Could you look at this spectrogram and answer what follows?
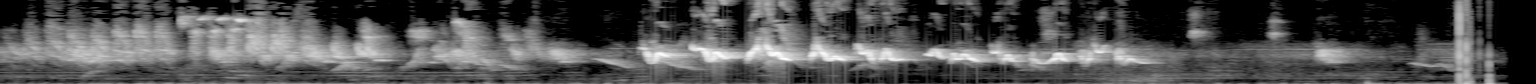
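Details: Monjita as its singing gets going: a soft, high twittering warble builds into a loud, rapid rolling trill. A couple of sharp clicks follow at the end.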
